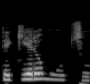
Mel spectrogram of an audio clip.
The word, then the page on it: te quiero mucho: Spanish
